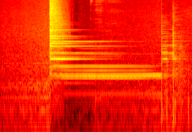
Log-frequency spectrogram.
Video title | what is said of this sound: Lower Control Arm Restore rebuild refinish | it's not a bell but it's got a sharp tone to it if it had a crack in or someplace you'd hear it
